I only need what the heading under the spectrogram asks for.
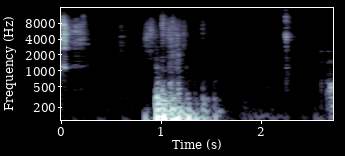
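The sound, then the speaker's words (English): Nine dice rattle and clatter across a hard surface in a few quick bursts of clicking, moderately loud, with no voices, rolled in a tabletop game for an NPC's attack. “Nine dice roll.”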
